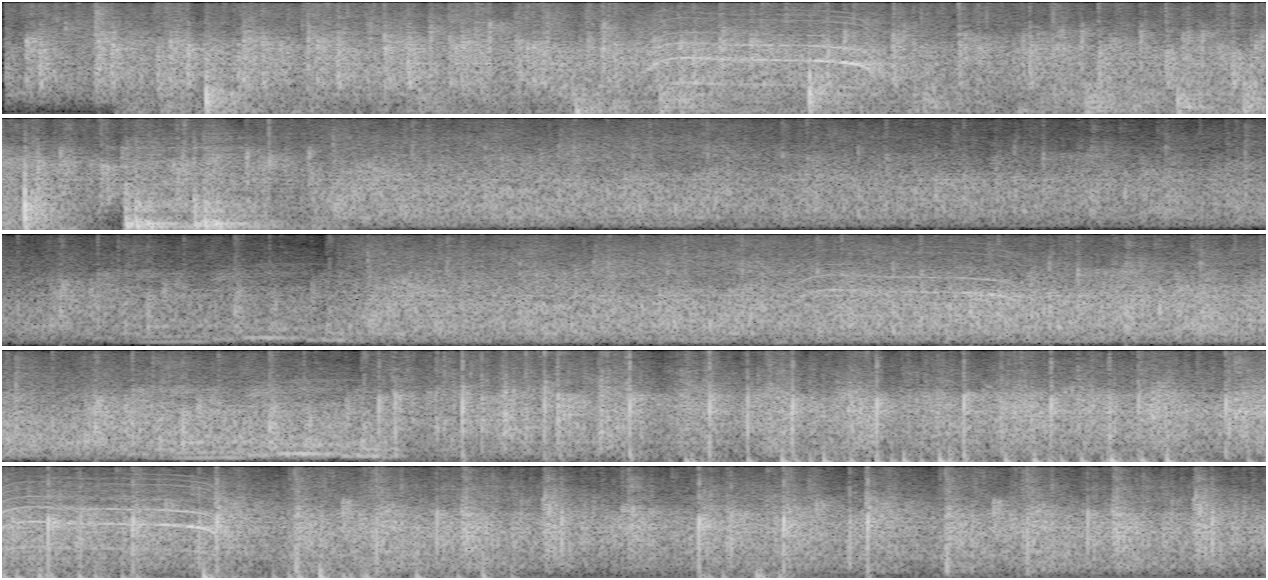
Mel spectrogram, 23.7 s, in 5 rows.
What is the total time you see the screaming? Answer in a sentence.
The screaming can be heard for 3 seconds in total.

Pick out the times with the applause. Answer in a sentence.
You can hear the applause from 0.0 to 23.6 s.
